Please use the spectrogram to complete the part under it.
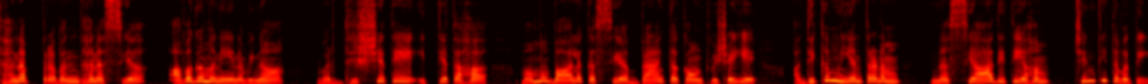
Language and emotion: Sanskrit, fearful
